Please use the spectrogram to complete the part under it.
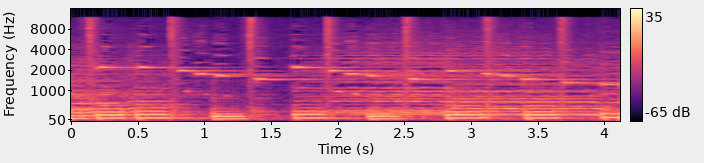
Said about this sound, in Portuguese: Se você quer ser feliz, cante uma canção. Mas se não quiser cantar, você pode assobiar.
